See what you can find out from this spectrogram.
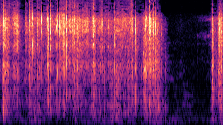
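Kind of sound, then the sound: household object, paper being crumpled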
